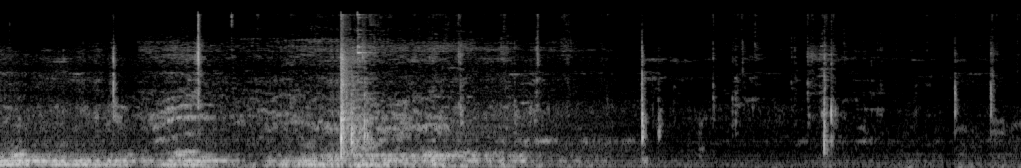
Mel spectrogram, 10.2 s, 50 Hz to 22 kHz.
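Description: Toyota Prius's 1.5-litre four-cylinder petrol engine running with a steady low hum, stopping about five seconds in. Light plastic clicks and knocks come from hands handling the wiring harness bracket over the ignition coils, the sharpest about three seconds in.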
